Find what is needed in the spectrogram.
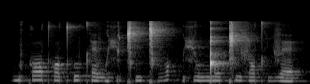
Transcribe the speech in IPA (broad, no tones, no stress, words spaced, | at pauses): ɡukɔt̪ʰɔ t̪ʰut̪ʰɛvɔ̤ ɕuǀʰiǀʰɔ̤ | ɕu ŋ͡ǃɤǁiɮɔ t̪ʰi̤vɛ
